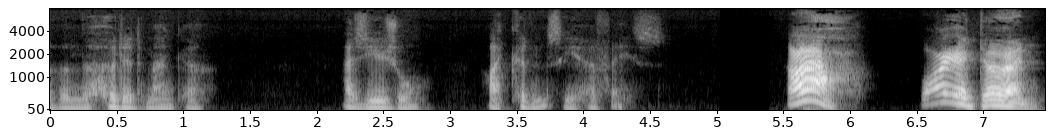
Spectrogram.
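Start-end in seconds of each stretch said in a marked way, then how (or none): 5.5-7.4 high, loud furious snarl; a shouted snarl of outrage; venomous snarl. A narrator's reading. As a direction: spit it out at her with venom. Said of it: "snarled Handan with a rare venom".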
